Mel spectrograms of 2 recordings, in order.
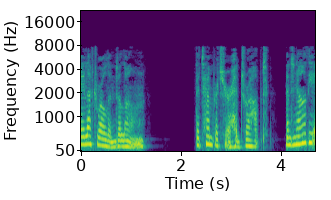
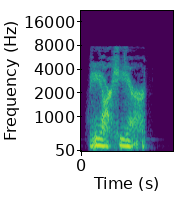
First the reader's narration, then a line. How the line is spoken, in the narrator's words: Announcers shifted and coiled within the shadows, a way of whispering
